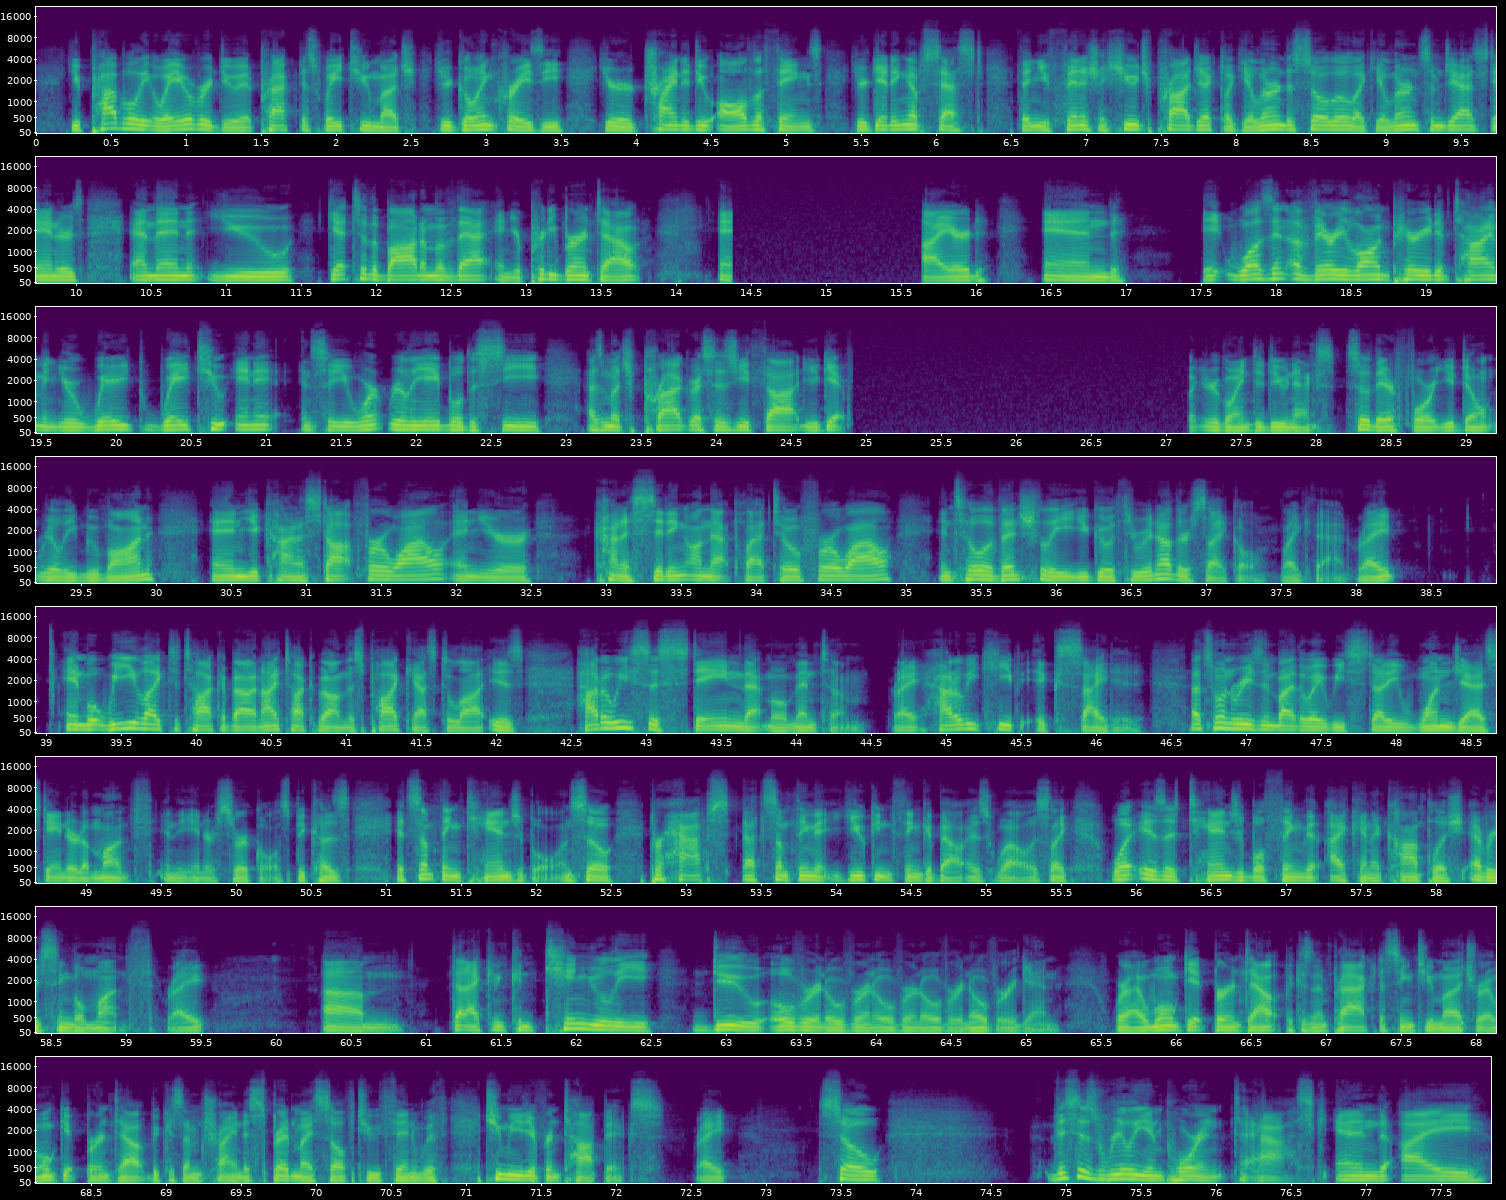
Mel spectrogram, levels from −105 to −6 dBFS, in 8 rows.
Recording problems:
muffled; slightly; fading above 3 kHz
audio cutting out; at 14 s for 1.5 s and at 25 s for 2 s

